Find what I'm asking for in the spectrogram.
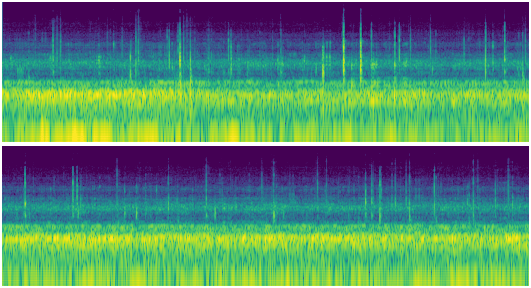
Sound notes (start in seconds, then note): none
